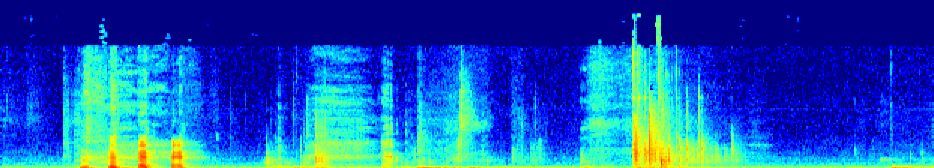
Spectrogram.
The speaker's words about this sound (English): Weird. I've never had that happen. It landed in my dice tray, like... in between two numbers.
